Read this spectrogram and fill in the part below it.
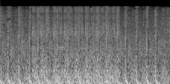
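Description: Rapid automatic gunfire in PUBG Mobile, a dense, loud burst of closely spaced shots filling the whole moment.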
